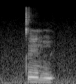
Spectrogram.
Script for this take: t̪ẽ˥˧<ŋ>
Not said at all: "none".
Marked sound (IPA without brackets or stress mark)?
n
